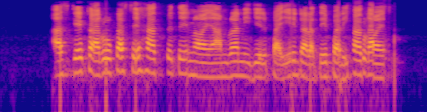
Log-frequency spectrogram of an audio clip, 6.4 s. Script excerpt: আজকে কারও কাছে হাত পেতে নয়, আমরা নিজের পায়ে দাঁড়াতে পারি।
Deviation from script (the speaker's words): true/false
true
